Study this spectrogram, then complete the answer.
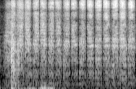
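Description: Red spot putty on a car body being sanded by hand, a steady rhythmic scratching of regular back-and-forth strokes, close and fairly loud with no talking.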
